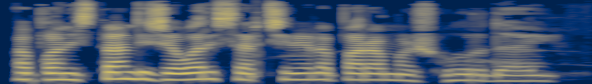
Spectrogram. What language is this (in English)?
Pashto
